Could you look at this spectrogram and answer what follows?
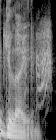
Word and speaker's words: Ghislaine: They say Ghislaine. That's how they pronounce it, so お前の子供か？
